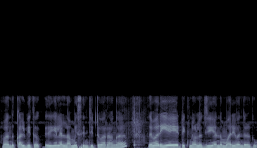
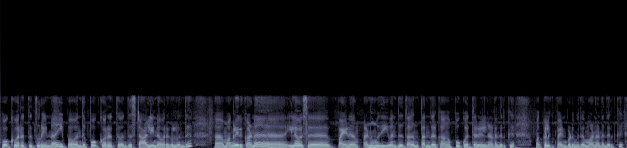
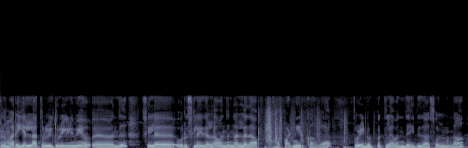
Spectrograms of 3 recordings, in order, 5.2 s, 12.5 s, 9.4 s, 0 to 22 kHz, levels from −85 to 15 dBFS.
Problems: none marked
